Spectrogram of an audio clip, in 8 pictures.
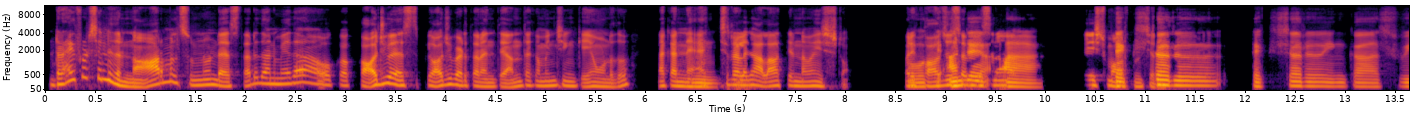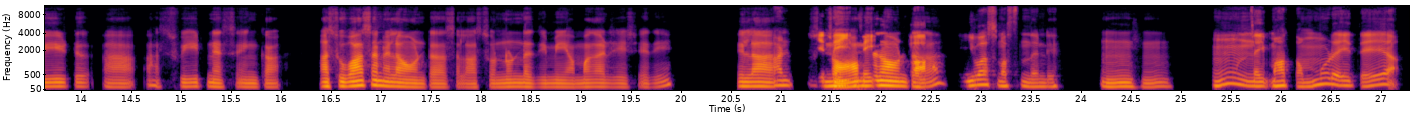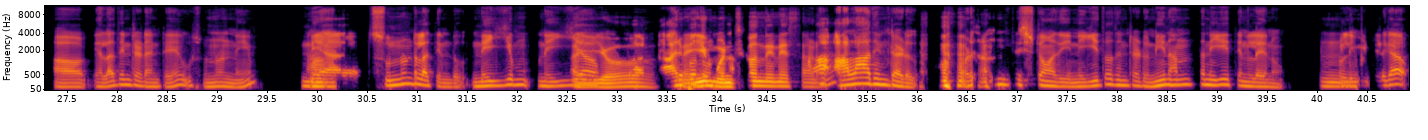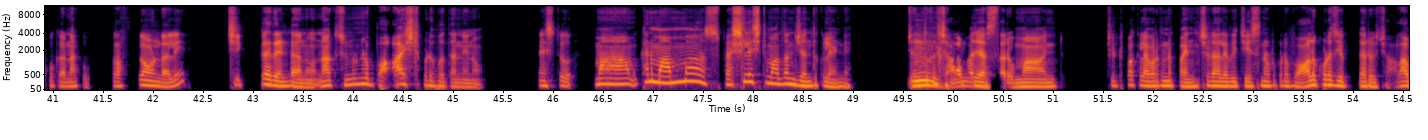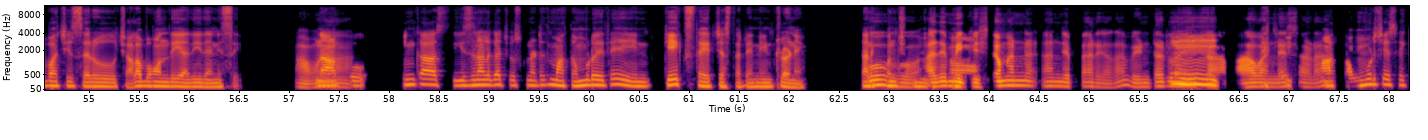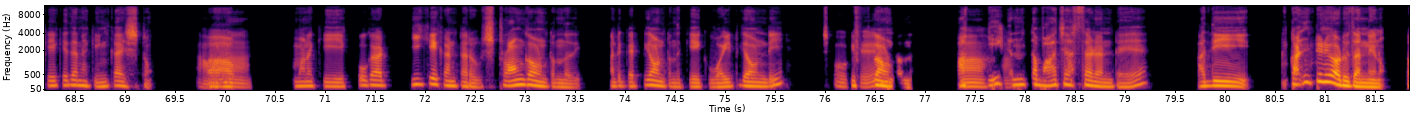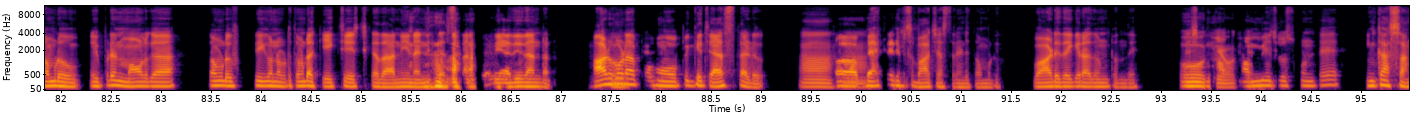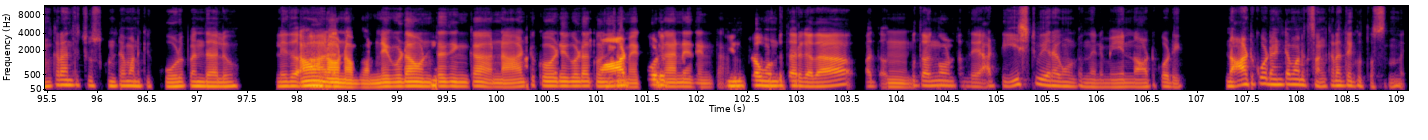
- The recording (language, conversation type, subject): Telugu, podcast, సీజనల్ పదార్థాల రుచిని మీరు ఎలా ఆస్వాదిస్తారు?
- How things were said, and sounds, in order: in English: "డ్రై ఫ్రూట్స్"; in English: "నార్మల్"; in English: "నేచురల్‌గా"; in English: "కాజుస్"; in English: "టేస్ట్"; in English: "స్వీట్‌నెస్"; in English: "అండ్"; in English: "సాఫ్ట్‌గా"; laugh; in English: "లిమిటెడ్‌గా"; in English: "రఫ్‌గా"; stressed: "బా"; in English: "నెక్స్ట్"; in English: "స్పెషలిస్ట్"; in English: "సీజనల్‌గా"; in English: "వింటర్‌లో"; in English: "యాక్చువల్‌లి"; in English: "స్ట్రాంగ్‌గా"; in English: "వైట్‌గా"; other background noise; in English: "స్టిఫ్‌గా"; in English: "కంటిన్యూ"; in English: "ఫ్రీ‌గా"; laugh; in English: "బ్యాక్‌రి ఐటమ్స్"; in English: "నెక్స్ట్"; other noise; in English: "టేస్ట్"; in English: "మెయిన్"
